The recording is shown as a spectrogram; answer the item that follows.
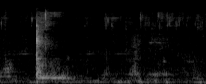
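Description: Thick poppy-seed chicken gravy simmering in a wok on low flame, bubbling and sizzling faintly. About half a second in, the spatula gives one short clack against the pan.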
